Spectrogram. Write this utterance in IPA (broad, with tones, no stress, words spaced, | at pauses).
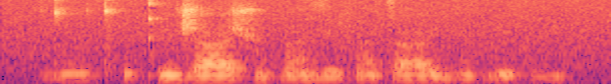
duː˨ tʰʊ˨kʼĩ˦d͡ʒaː˦ ʃu˦ɓã˨ze˨fã˨ taː˨ ju˦ be˨fi˦˨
